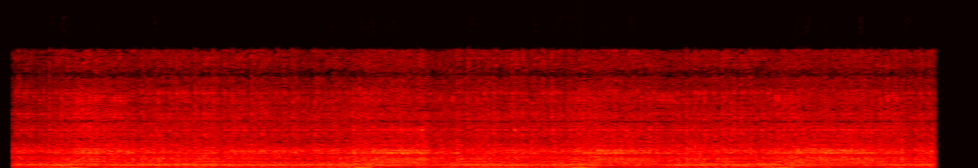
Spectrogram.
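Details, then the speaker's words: Ford Fiesta idling with a light metallic chatter riding high over the engine; worn timing chain tensioner, replaced with new part. "Manutenção corretiva aí, um probleminha que tava dando barulhinho incomodando, como vocês viram no começo do vídeo"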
